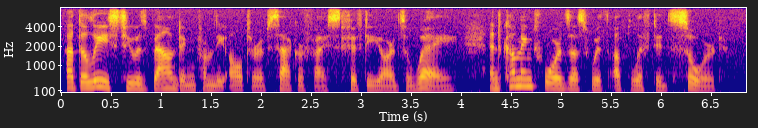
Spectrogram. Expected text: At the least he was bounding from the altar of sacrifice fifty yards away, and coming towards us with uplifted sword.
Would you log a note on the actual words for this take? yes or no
no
